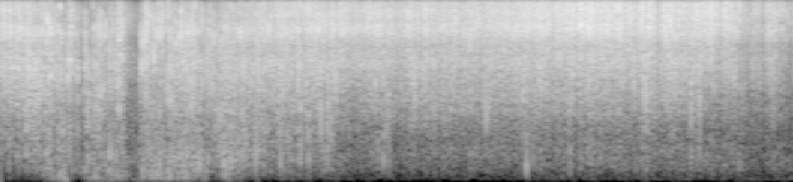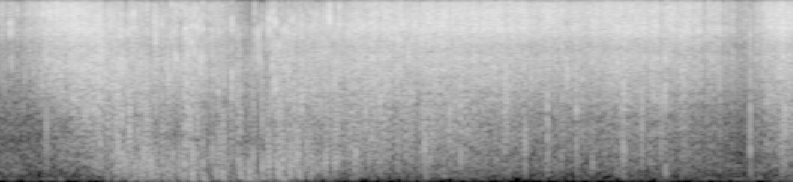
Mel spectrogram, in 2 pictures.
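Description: A clear plastic bag full of small yellow polystyrene foam beads, topped with a cardboard header card, is held and shaken so the beads rustle. The result is a dense, bright, continuous crackling rustle that eases briefly around the middle before building back up.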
